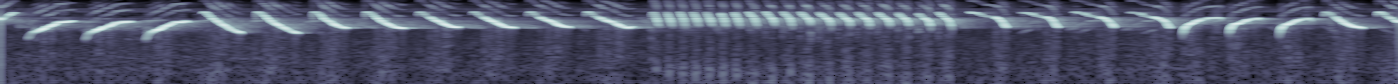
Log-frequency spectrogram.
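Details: Canary singing energetically in a long rolling song, used as a training master: repeated downward-sweeping whistled notes, then a fast buzzy trill of rapid notes, then more sweeping whistles. No other sounds.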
